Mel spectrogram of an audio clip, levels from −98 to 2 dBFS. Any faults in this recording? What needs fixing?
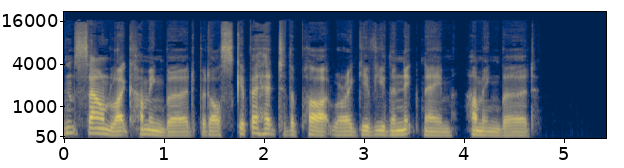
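The speech has a swirly, smeared, hollow quality from start to finish, and consonant attacks come out soft and blurred. That's more damage than a single encode at a decent rate would leave, so it's likely generation loss. The sound fits a lossy codec like AAC-LC at around 96 kbit/s, decoded and re-encoded about five times. Each pass requantises on a shifted frame grid, so the noise stacks up. To avoid it, work from a lossless master and encode to the lossy format only once, at the very end.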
